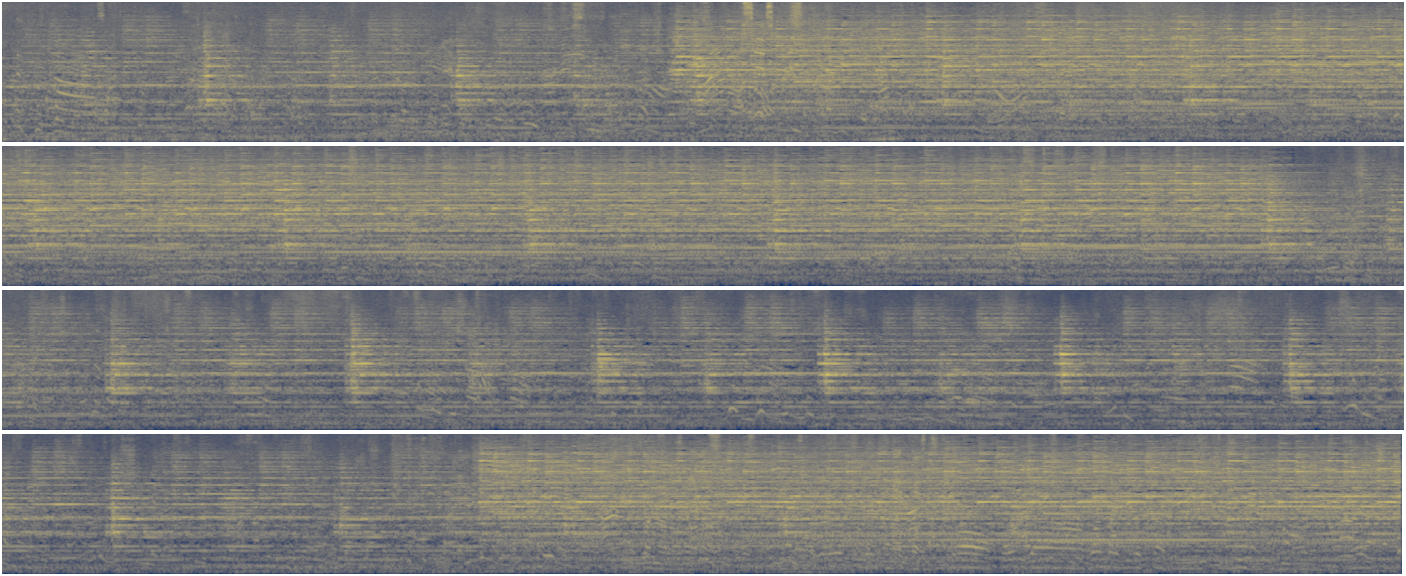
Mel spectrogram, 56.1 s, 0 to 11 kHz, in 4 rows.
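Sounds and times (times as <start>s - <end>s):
church bells pealing: 0.0s - 56.0s.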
